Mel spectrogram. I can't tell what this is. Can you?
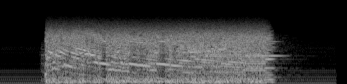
I rolled the pick through the strings of a distorted electric guitar.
